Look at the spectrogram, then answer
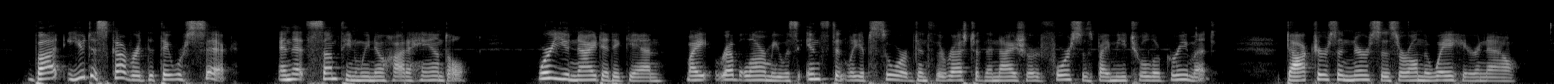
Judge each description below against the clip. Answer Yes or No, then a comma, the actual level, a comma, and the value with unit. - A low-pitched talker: No, high, 195 Hz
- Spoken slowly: No, average, 165 wpm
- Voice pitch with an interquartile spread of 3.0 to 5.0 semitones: Yes, average, 3.4 semitones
